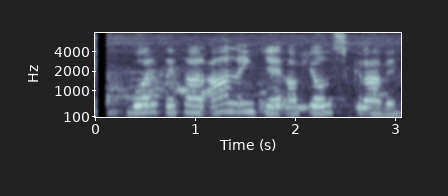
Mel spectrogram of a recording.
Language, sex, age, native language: Icelandic, female, 15, Icelandic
